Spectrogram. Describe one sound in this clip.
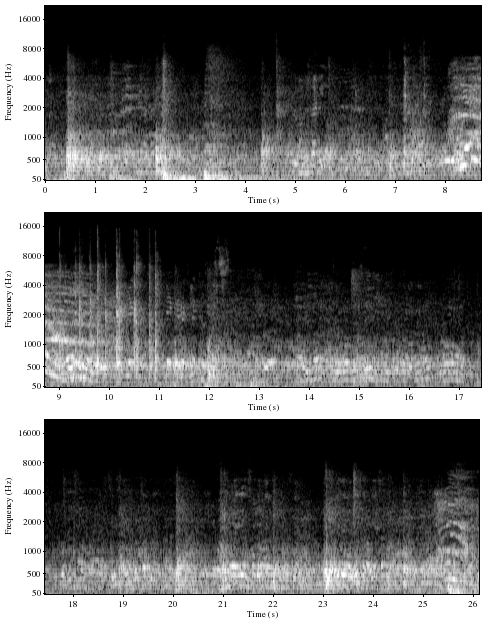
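Shoes squeak on the court.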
